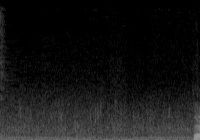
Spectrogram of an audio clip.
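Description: A faint, steady buzzing hum with no music or speech.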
